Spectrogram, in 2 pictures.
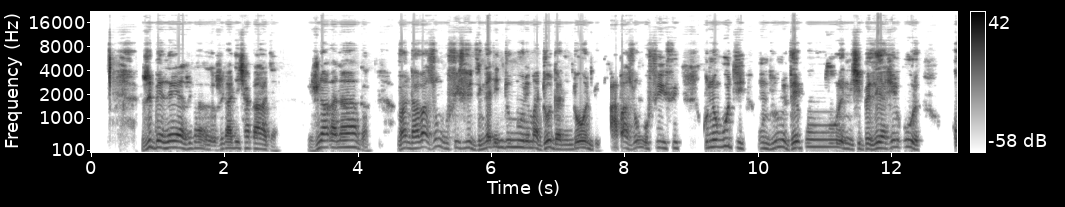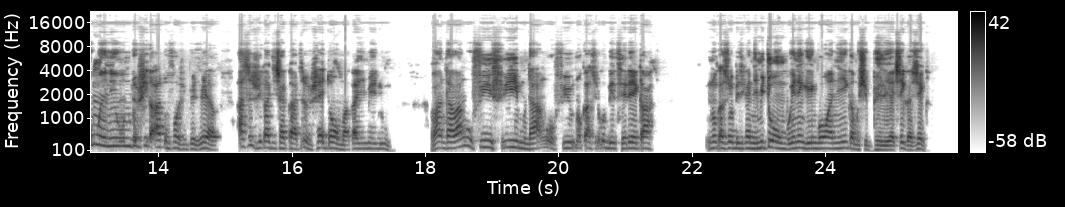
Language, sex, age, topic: Ndau, male, 25-35, health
